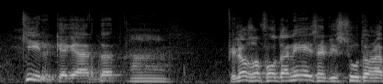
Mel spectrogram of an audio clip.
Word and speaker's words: Kierkegaard: Che si pronuncia? Kierkegaard. Kierkegaard.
